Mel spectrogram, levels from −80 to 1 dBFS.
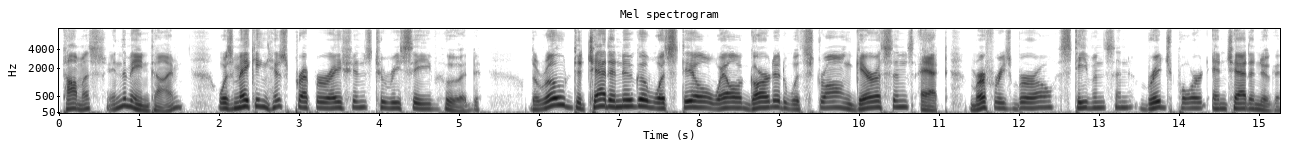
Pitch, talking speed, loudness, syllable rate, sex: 140 Hz, 110 wpm, -18 LUFS, 3.9 syllables/s, male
